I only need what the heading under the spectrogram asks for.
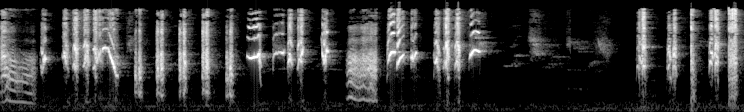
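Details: Javan myna song aimed at making a bird sing more: rapid scratchy chatter mixed with slurred whistles and a grating rasp, a short pause, then more quick clicking notes.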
